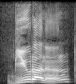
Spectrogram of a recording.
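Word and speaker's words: μ: 민이라고 얘기를 하고, 스태티스틱에서는 이 민을 뮤라는 그릭 레터를 이용해서 나타내 뮤라고 읽는다.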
